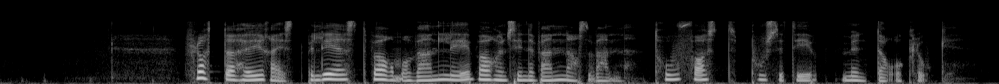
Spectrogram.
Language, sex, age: Norwegian, female, 50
